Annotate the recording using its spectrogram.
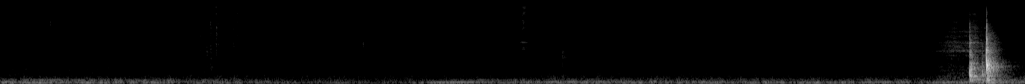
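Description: Faint metallic clicks of a caliper's jaws being fitted into the saw kerf of a small wooden block, over low steady room hum. Near the end comes one sharp knock as the wooden block is set down on the table.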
